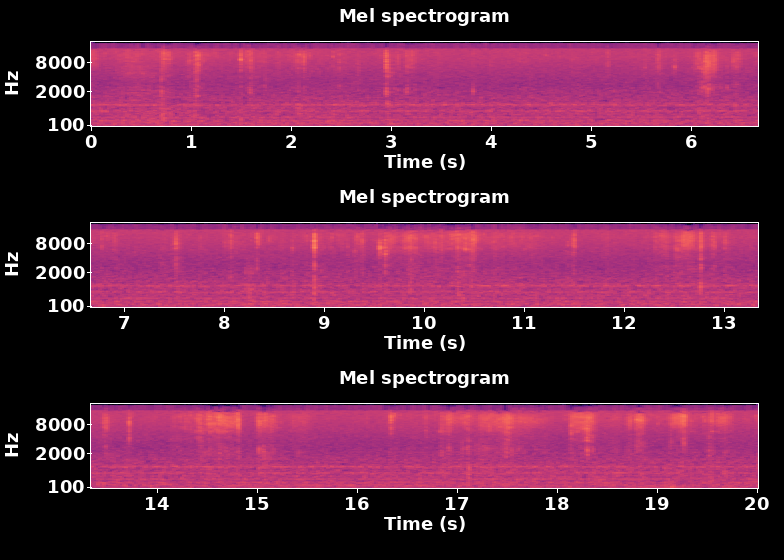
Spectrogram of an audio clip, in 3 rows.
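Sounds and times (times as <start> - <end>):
faint steady hum: 0.0 - 20.0
paper rustling: 16.8 - 19.8.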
